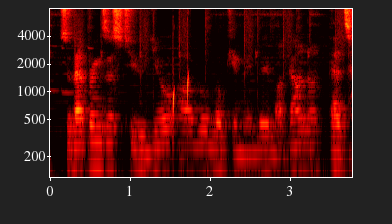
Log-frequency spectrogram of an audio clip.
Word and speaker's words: Yo hago lo que me dé la gana: So that brings us to Yo hago lo que me dé la gana. That's how you pronounce that.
